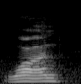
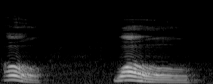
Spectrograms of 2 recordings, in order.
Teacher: That's actually two. Your mouth is moving twice to make the O sound.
